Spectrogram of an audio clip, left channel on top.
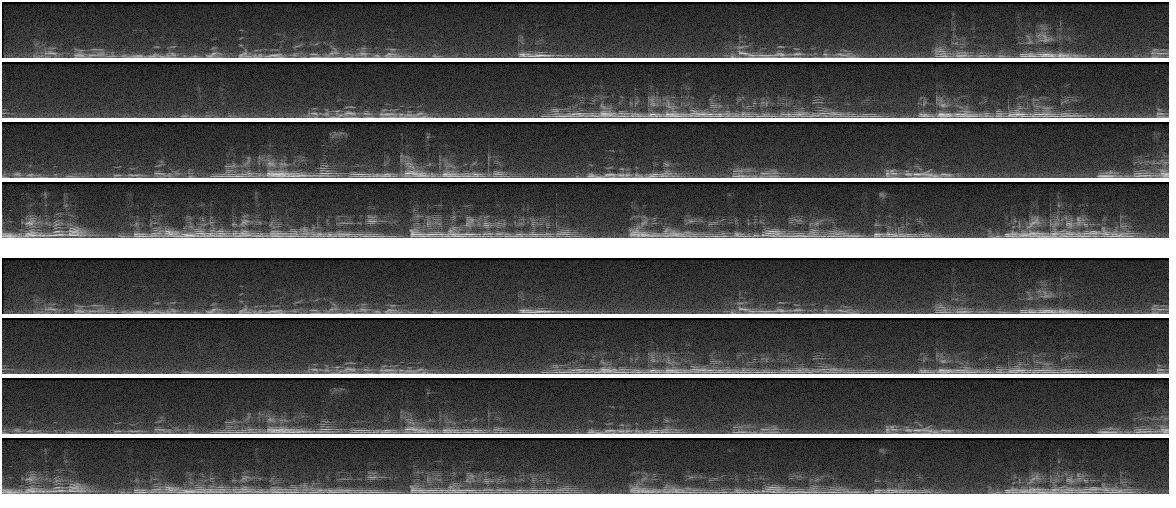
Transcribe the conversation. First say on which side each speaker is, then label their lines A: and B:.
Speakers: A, on the left; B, on the left.
A: ଆରଥରକୁ ଆମକୁ ନ୍ୟୁଜିଲାଣ୍ଡ ବାହାର କରି ଦେଇଥିଲା ସେ ଆମର ଲୋଏଷ୍ଟ ରାଙ୍କ ହେଇକି ଆମକୁ ବାହାର କରିଦେଇଥିଲା ଅଲମ୍ପିପୀକ୍ସ ରେ
B: କେମିତି
A: ହାଡ଼ି କଲି ମ୍ୟାଚ ଦଶ ଟା କଟୁ ଆଉ।
B: ଆଚ୍ଛା ଆଚ୍ଛା ଆଚ୍ଛା ସେ ଜିତି ଯାଇଥିଲେ।
A: ହଁ।
B: ଆଚ୍ଛା ଆଚ୍ଛା।
A: ଆଉ ତମ
B: ଏ-
A: ଗାଁରେ କଣ ଖେଳ ହଉଛି ନା ନାଇଁ?
B: ହଁ ଆମର ଏଇ ପିଲାମାନେ କ୍ରିକେଟ ଖେଳନ୍ତି ସବୁ ଗାଁରେ ତ ପିଲାମାନେ କ୍ରିକେଟ ଖେଳନ୍ତି ଆମର ସେମିତି କ୍ରିକେଟ ଖେଳନ୍ତି, ଫୁଟବଲ ଖେଳନ୍ତି।
A: ତମକୁ କୋଉ ଗେମ ଇଂଟରେଷ୍ଟ ମିଳେ। ଖେଳ କିଛି ନାହିଁ ତମର?
B: ନା ନା ଖେଲେନି ବାସ ଦେଖେ ଆଉ ସେ ଖେଳନ୍ତି ଦେଖ
A: ଏଞଜୟ କର ଖାଲି
B: ନା ହଁ
A: ହ। କଣ କରିବାକୁ ଭଲ ଲାଗେ ତମକୁ?
B: ମତେ ସେମିତିରେ
A: ହବି କଣ?
B: କିଛି ନାହିଁ ସବୁ ସେମିତି ହବ ବୋଲି କହିଲେ ଗୋଟେ ନାଇଁ ଯେତେବେଳେ ଯୋଉ କାମଟା ଦେଲେ ଯଦି କଲେ ଭଲ ଲାଗିଲା ତ ଇଣ୍ଟରେଷ୍ଟ ଲାଗିଲା ତ କରିବି ନହେଲେ ନାଇଁ ନାହିଁ ସେମିତି କିଛି ହବି ନାହିଁ ଆଉ ସ୍ପେଶାଲ କରିକି ଆଉ।
A: ମାନେ
B: ଯଦି
A: ଫାଙ୍କା
B: କେଉଟା
A: ଟାଇମ୍
B: ଇଂଟରେଷ୍ଟ
A: ରେ
B: ଲାଗିଲା କୋଉ କାମଟା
